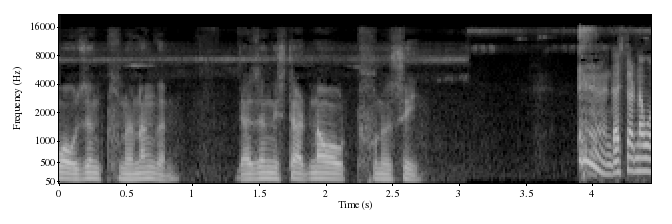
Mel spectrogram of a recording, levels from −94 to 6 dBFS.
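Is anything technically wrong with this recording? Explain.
Yes. From 3.06 s to the end at 4.45 s, the audio is read two samples at a time (double speed): each pair of samples is taken as one frame, so the sound runs 2x fast and a full octave higher.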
